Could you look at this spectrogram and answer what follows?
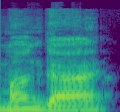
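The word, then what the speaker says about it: Monangai: Monaghan.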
